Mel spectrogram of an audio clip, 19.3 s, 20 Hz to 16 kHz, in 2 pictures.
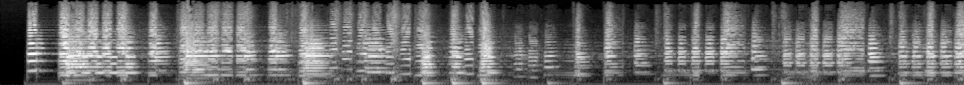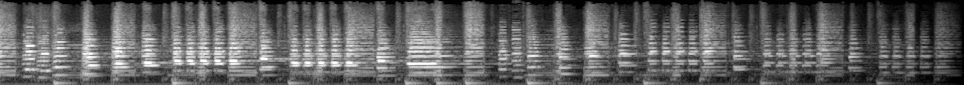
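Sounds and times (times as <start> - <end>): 
Swiss schottische folk dance tune: 0.3 - 19.2.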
